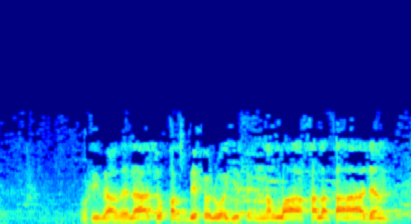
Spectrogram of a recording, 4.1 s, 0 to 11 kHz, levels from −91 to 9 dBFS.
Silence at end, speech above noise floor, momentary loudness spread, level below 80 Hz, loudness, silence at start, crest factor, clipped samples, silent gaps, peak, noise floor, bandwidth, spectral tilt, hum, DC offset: 0 s; 30 dB; 5 LU; -60 dBFS; -16 LUFS; 0.8 s; 16 dB; under 0.1%; none; 0 dBFS; -45 dBFS; 5.4 kHz; -11 dB/octave; none; under 0.1%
